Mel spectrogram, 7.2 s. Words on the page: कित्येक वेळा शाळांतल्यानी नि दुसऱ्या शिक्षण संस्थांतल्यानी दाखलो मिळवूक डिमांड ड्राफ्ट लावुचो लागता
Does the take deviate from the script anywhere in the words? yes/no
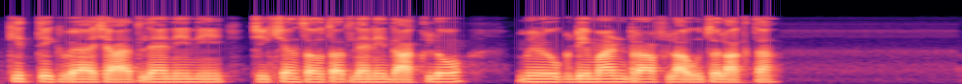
yes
